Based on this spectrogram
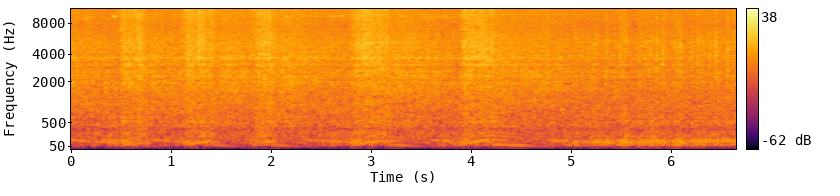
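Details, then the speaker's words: Chevrolet Corvair flat-six after major tune-up with new ignition system and carburetors, fuel lines reconnected, first start to check for fuel leaks: smooth even idle with clean rev blips rising and settling, no misses or knocks; normal idle and revving. "Everything is in place for the engine to run again, so let's start it up and check for fuel leaks."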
